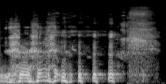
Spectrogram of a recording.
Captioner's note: laughing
